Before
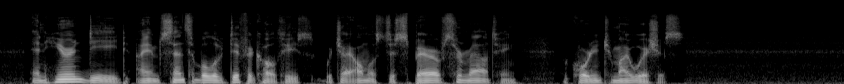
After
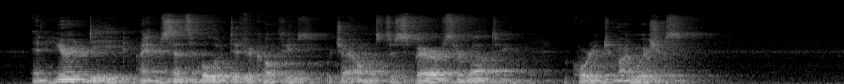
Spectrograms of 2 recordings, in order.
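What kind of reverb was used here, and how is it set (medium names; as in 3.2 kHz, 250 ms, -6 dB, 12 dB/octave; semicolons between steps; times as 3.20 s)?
plate-style reverb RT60 1.6 s, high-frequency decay 0.7×, DRR -0.5 dB; trim -1 dB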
